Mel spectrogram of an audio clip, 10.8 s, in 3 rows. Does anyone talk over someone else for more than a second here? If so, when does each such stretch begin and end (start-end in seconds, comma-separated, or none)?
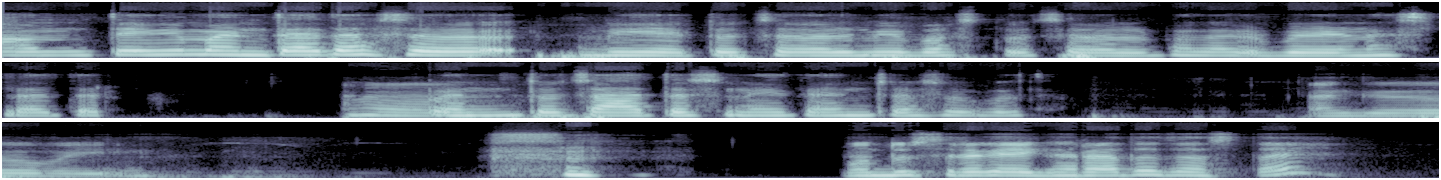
none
